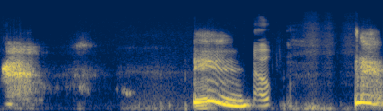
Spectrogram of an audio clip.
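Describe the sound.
A person clears their throat in a few rough, voiced bursts, with a gravelly rasp at the start and a descending, harmonic hum in the middle.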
